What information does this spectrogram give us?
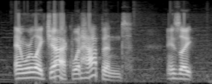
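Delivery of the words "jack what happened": ordinary delivery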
